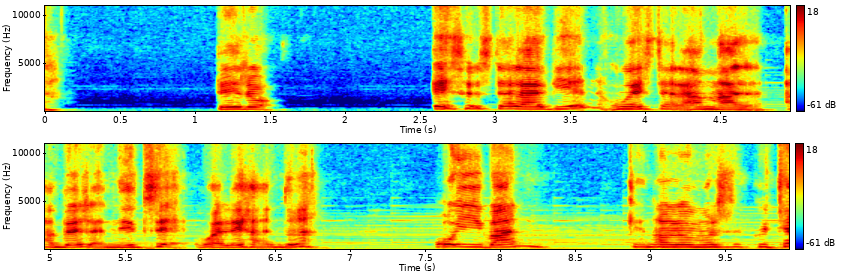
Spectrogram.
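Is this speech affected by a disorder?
Yes: cerebral palsy from birth.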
